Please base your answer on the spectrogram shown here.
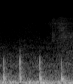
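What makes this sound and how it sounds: Knuckle knocks on the body panel of a Morodadi Prima double-decker bus body, heard from inside the bus. The knocks are short, dull and low-pitched, with no rattle, sitting over a steady low hum. The panel sounds solid, consistent with a very sturdy body.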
